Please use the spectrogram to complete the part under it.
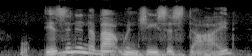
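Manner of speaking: put-on quiet little girl voice. Retelling how a little girl answered the teacher's question, imitating a girl's very quiet voice. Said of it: "with a real silent voice said".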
